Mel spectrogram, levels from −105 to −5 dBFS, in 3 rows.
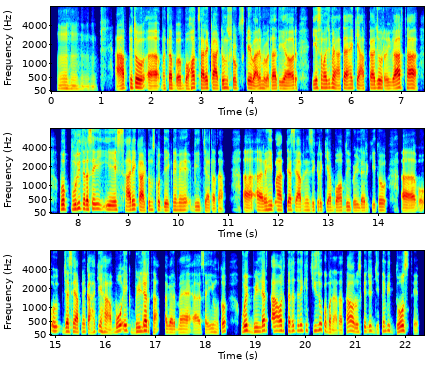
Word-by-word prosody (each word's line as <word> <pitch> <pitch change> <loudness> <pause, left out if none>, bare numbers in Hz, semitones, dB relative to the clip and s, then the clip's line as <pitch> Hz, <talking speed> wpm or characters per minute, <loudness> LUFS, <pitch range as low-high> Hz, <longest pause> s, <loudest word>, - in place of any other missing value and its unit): हुँ, 115 +1 -8
हुँ, 100 -1 -12
हुँ, 90 -2 -20
हुँ। 85 -1 -21 0.5
आपने 130 +2 +4
तो 145 -1 +8
अ, 100 -6 +2
मतलब 115 +2 +3
ब - - +4
बहुत 140 +1 +3
सारे 125 +1 +6
कार्टून 125 +3 +3
शोज़ 115 -2 -4
के 130 - +5
बारे 120 - +3
में 120 - -3
बता 110 +4 +3
दिया 110 -2 0
और 110 +3 +3 0.3
ये 135 - +2
समझ 135 -1 +1
में - - +6
आता 110 +1 +3
है 125 +1 -2
कि - - -2
आपका 120 +4 +2
जो 135 +2 +3
रविवार 110 +7 +5
था, 130 -3 +6 0.4
वो 160 - +7
पूरी 165 +5 +1
तरह 170 -3 +4
से 170 +3 +3
ये 145 -3 -1
सारे 135 +1 +2
कार्टून्स 135 -1 +1
को 140 - -3
देखने 120 +2 -4
में 130 +1 -5
बीत 125 -3 -9
जाता - - -4
था। - - -8 0.4
अ, - - +1
अ, - - 0
रही 140 +2 -2
बात 130 -2 +1
जैसे 130 -1 0
आपने 115 +2 -2
ज़िक्र 125 +1 -9
किया 115 -1 -5
बॉब 110 0 -2
दी 125 0 -5
बिल्डर 105 0 -6
की, 105 0 -14
तो 120 +3 -3 0.4
अ, - - -2 0.3
ओ - - -4
ओ 155 - -3
जैसे 145 0 +2
आपने 135 +1 -1
कहा 130 - -2
कि 145 +5 -8
हाँ, 130 -7 -3
वो 145 - +2
एक 180 -7 -3
बिल्डर 150 +6 +3
था - - -5
अगर 115 -1 -3
मैं 115 0 -5
अ, 105 - -7
सही 110 +3 -9
हूँ 125 -3 -11
तो। - - -3 0.3
वो 175 - +6
एक 165 -9 -3
बिल्डर 145 +6 0
था 155 -2 +1
और 175 +1 +2
तरह-तरह 175 +3 -3
की 185 0 -11
चीज़ों 180 +5 -5
को - - -3
बनाता 95 +1 -6
था 160 +9 -2
और 160 - -1
उसके 130 +4 -8
जो 170 +3 -7
जितने 135 +2 -12
भी 180 +2 -9
दोस्त 175 0 +2
थे, - - -13
130 Hz, 245 wpm, -19 LUFS, 115-145 Hz, 0.5 s, तो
